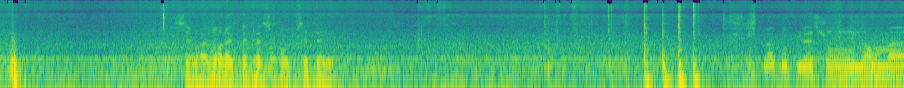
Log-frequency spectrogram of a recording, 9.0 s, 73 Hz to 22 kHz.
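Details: Honey bee colony showing drone laying after failed first queen matings on splits during cold weather in 2024; a steady low hive hum runs throughout, broken by bursts of a man speaking French and a few sharp clicks.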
